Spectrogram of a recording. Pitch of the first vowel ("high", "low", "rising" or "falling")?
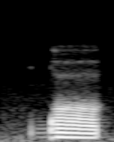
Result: low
